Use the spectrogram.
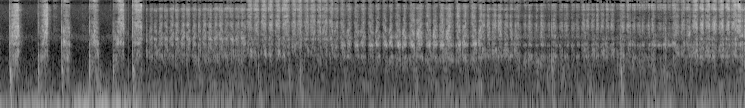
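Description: A plastic stylus tip rubs and scratches across the flat, solid glass screen of an iPad in shading strokes. It makes a dense, steady rasping texture with brief louder strokes at the start, then continuous fast scratching that stays broadband and bright throughout.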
